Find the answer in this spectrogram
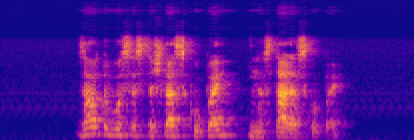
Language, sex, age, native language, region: Slovenian, male, 18-29, Slovenian, Gorenjska region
